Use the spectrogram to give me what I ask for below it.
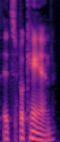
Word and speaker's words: Spokane: I was calling it Spokane because it's spelled like Spokane. But the internet, boy, did you let me know that was wrong. It's Spokane. Oh, really? Because it's not spelled that way.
